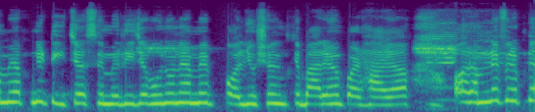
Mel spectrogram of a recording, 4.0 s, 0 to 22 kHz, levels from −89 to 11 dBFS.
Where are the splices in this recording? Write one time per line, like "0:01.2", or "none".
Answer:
none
